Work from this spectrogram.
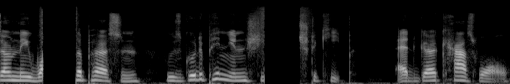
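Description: At 0.37 s and again at 2.45 s the speech breaks up in a wireless microphone squelch dropout. Static swells as the FM radio link fades, then the receiver's squelch mutes for 338 ms and 362 ms, and speech returns at 0.79 s and 3.18 s. Unlike a digital packet dropout's abrupt clean gap, each hole here is preceded by rising hiss, the audible signature of a weakening analogue carrier.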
